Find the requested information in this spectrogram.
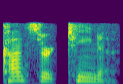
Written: concertina

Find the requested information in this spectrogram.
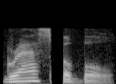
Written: graspable

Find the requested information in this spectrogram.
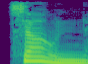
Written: soane

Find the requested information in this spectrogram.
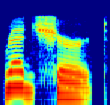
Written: redshirt

